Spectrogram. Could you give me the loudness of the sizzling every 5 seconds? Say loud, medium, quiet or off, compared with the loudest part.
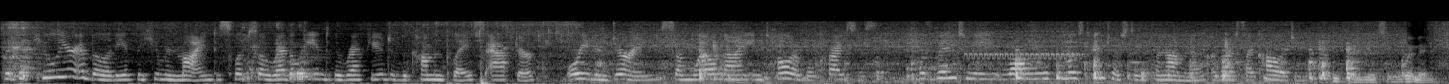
medium, medium, loud.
